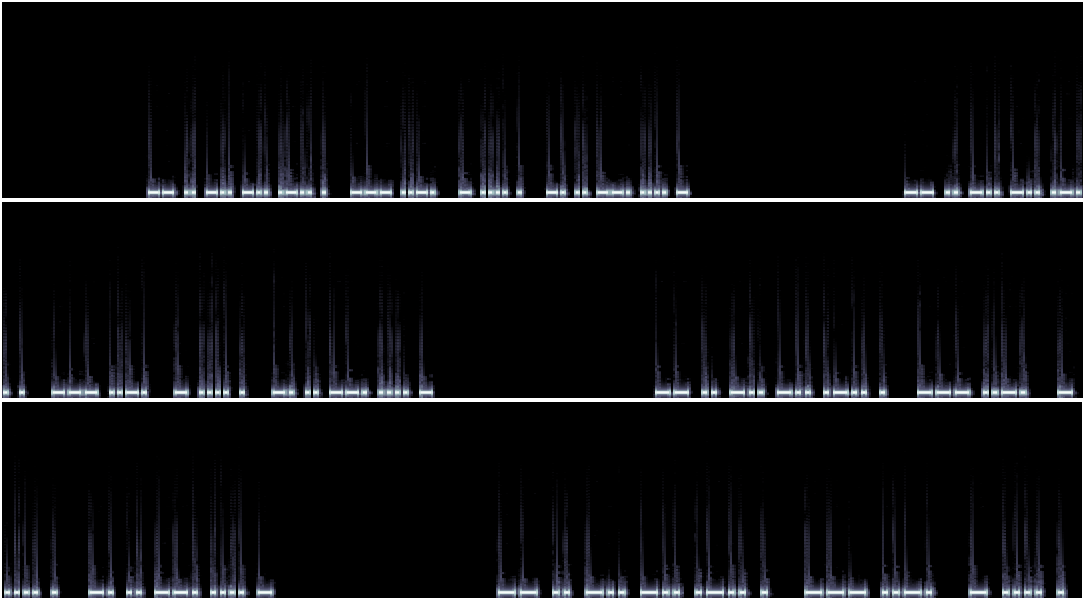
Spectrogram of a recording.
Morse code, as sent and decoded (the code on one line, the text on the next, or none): -- .. -.. -.. .-.. / --- ..-. / - .... / -. .. --. .... - / -- .. -.. -.. .-.. / --- ..-. / - .... / -. .. --. .... - / -- .. -.. -.. .-.. / --- ..-. / - .... / -. .. --. .... - / -- .. -.. -.. .-.. / --- ..-. / - .... .
MIDDLE OF THE NIGHT MIDDLE OF THE NIGHT MIDDLE OF THE NIGHT MIDDLE OF THE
